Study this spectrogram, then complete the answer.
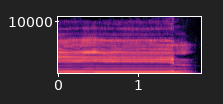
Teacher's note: ইয়া জের মি নুন জবর না আলা মিম ওয়াকফ করলে আলামিন আইনটা পড়ার সময় গলার মধ্যে হালকা চাপ দিয়ে পড়লে আইনটা সহি শুদ্ধ উচ্চারণ হবে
